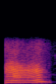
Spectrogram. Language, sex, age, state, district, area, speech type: Sindhi, female, 45-60, Maharashtra, Thane, urban, conversation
